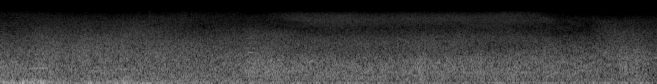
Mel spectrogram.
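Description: Cold, wet wind blows steadily at Multnomah Falls in Oregon's Columbia River Gorge, a broad even rushing noise with no voices, blending into the roar of falling water.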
